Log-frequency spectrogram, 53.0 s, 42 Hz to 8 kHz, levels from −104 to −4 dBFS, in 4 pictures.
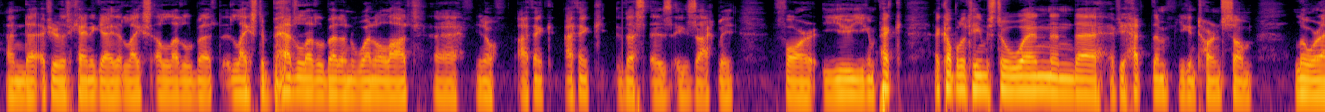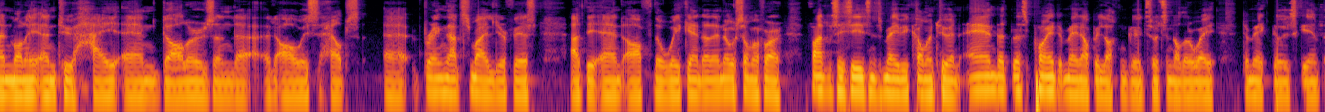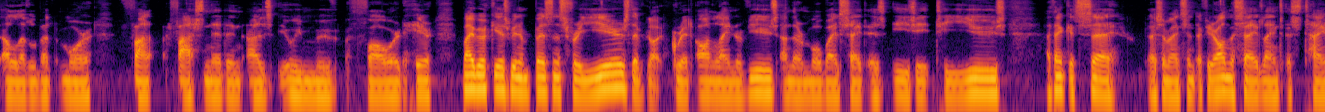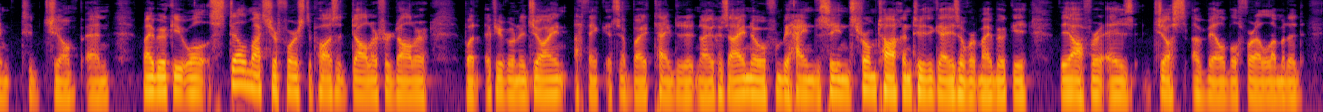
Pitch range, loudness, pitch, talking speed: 90-100 Hz, -26 LUFS, 95 Hz, 230 wpm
